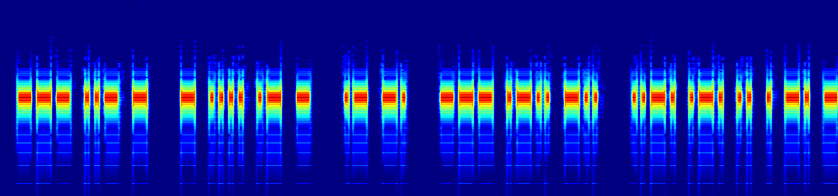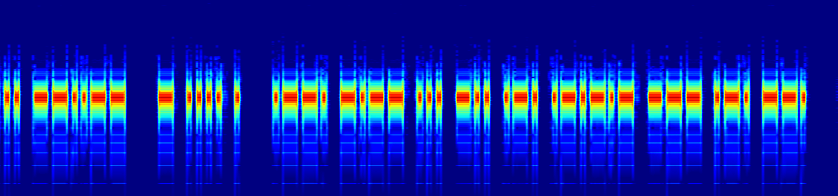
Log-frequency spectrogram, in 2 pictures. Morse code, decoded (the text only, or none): OUT THAT AN OLD FRIEND, THE PYSDR.ORG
